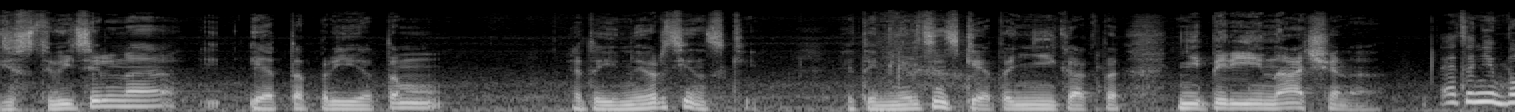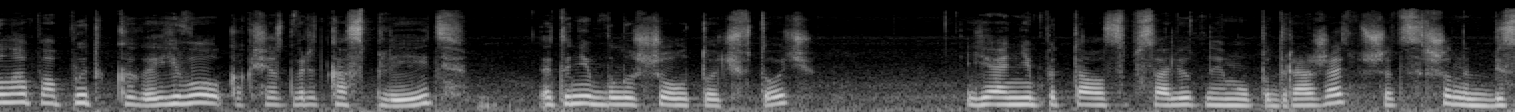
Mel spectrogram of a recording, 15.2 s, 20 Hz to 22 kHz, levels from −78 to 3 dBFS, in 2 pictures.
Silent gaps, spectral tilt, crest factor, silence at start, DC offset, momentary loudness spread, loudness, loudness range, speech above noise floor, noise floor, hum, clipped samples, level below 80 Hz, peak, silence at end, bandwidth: none; -5.5 dB/octave; 12 dB; 0 s; under 0.1%; 11 LU; -20 LUFS; 3 LU; 21 dB; -40 dBFS; none; under 0.1%; -44 dBFS; -8 dBFS; 0 s; 16 kHz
